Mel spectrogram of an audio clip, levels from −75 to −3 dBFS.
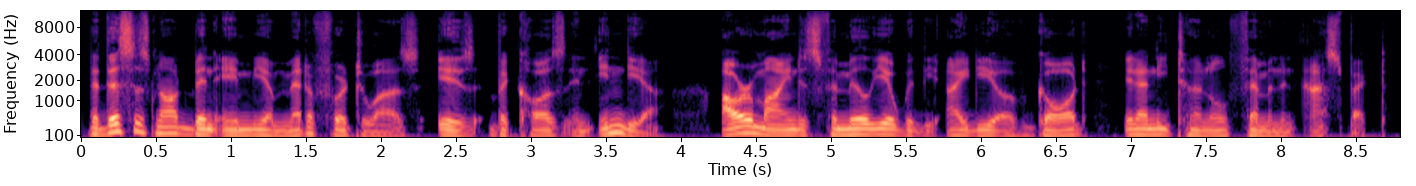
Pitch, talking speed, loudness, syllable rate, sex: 95 Hz, 190 wpm, -22 LUFS, 5.5 syllables/s, male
